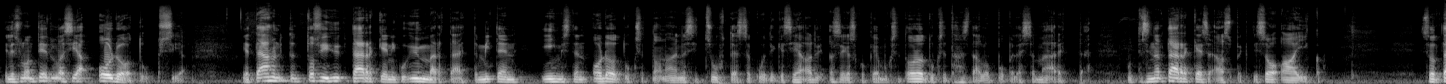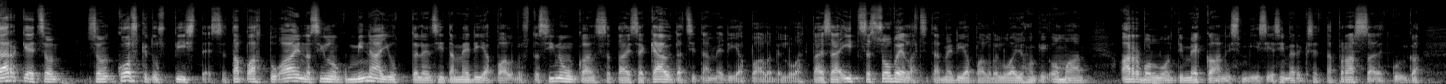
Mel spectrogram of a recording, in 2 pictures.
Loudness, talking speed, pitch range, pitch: -18 LUFS, 160 wpm, 100-125 Hz, 110 Hz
